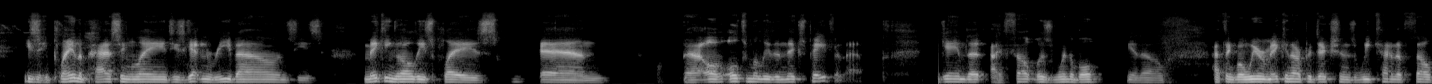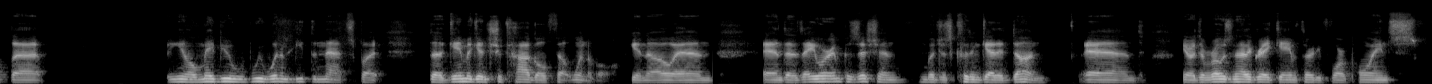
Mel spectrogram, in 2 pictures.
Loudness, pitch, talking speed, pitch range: -25 LUFS, 115 Hz, 170 wpm, 105-125 Hz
